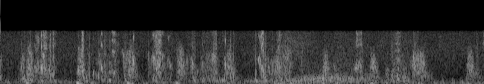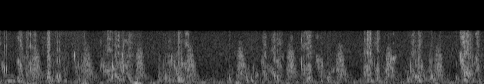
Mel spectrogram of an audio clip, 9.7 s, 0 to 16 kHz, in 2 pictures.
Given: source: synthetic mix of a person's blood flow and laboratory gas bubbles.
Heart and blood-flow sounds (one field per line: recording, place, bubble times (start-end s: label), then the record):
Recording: Doppler ultrasound of blood flow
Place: subclavian vein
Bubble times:
0.00-0.04 s: bubbles
0.17-0.59 s: bubbles
0.74-1.38 s: bubbles
1.46-1.74 s: bubbles
1.85-2.39 s: bubbles
2.51-2.94 s: bubbles
3.33-3.78 s: bubbles
3.84-4.24 s: bubbles
4.82-5.23 s: bubbles
5.28-5.73 s: bubbles
5.83-6.26 s: bubbles
6.38-6.79 s: bubbles
7.08-7.20 s: bubbles
7.26-7.67 s: bubbles
7.72-7.78 s: bubbles
7.83-8.21 s: bubbles
8.43-8.82 s: bubbles
8.88-9.26 s: bubbles
9.36-9.67 s: bubbles
From the record:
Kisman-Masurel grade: 332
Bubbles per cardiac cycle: rolling drumbeat, 9 or more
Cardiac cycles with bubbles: 50 to 99%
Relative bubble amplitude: moderate (0.250 to 0.450)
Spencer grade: 3 (all of the cardiac periods contain showers or single bubble signals, but not dominating or overriding the cardiac motion signals)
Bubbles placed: anywhere in the cardiac cycle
